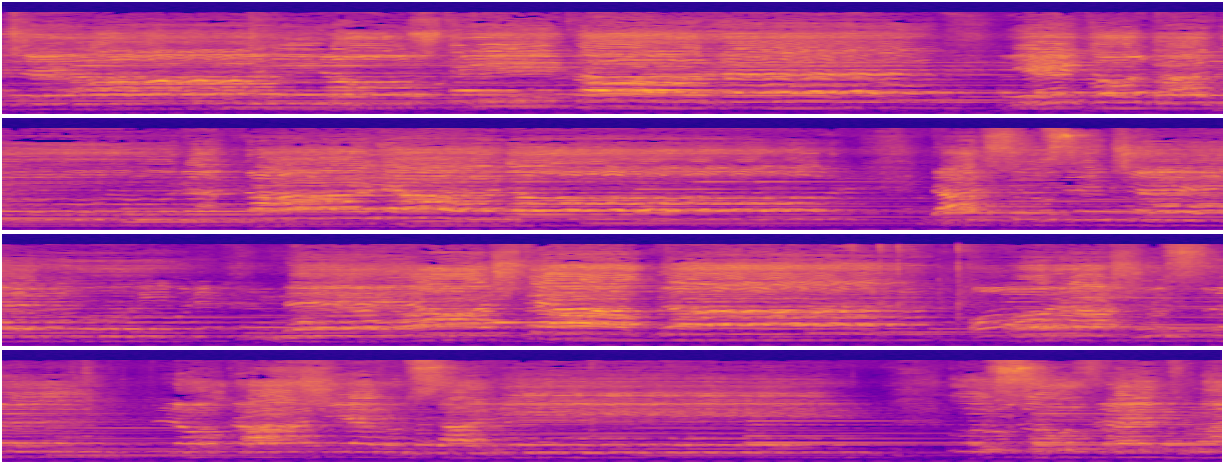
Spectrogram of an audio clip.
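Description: Mixed choir of women and men singing a Romanian Pentecostal hymn, with a brief break between sung lines about ten seconds in and again near the end.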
